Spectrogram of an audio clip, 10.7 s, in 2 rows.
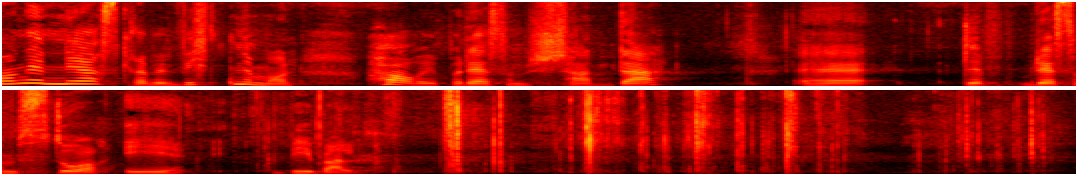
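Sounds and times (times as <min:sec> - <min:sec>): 
speech: 0:00.2 - 0:03.4, 0:04.0 - 0:07.4
paper envelope torn open: 0:06.6 - 0:10.7.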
